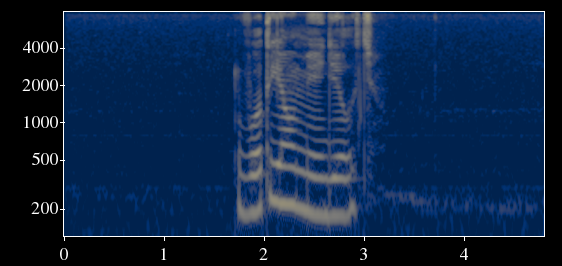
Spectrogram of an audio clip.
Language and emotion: Russian, neutral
